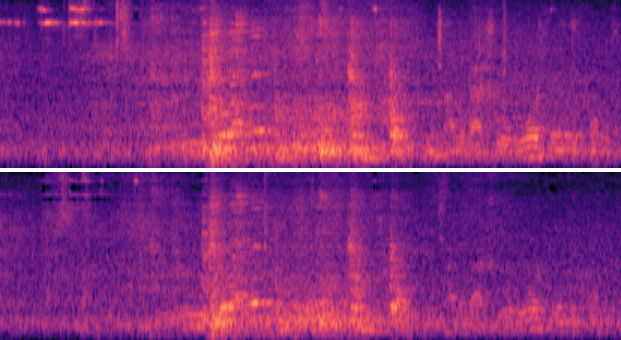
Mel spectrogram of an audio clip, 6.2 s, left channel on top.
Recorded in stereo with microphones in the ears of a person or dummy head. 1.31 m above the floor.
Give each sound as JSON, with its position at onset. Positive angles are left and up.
{"t": 1.5, "sound": "a sliding door", "side_deg": 25, "distance_m": 4.5}
{"t": 4.2, "sound": "a man speaking", "side_deg": 75, "distance_m": 2.5}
